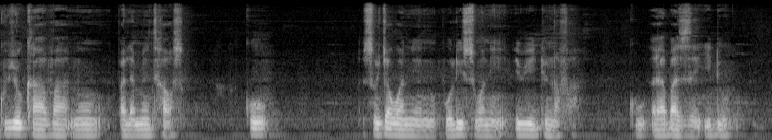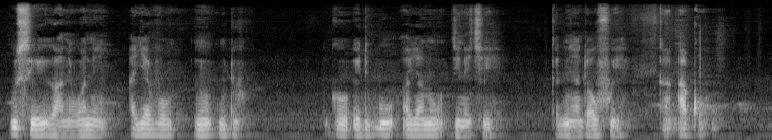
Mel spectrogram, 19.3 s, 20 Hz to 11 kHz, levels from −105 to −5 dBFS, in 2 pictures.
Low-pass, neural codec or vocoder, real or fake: 9.9 kHz; none; real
